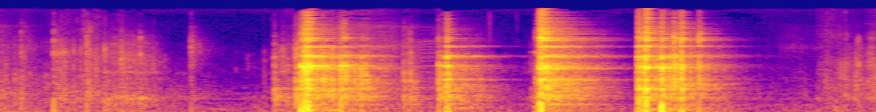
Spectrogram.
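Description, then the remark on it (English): Kiowa stones clatter into a hard container in a few sharp, bright bursts, one after another, fairly loud, with quieter rattling between them and no talking. “pretty noisy, these Kiowa stones, aren't they?”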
